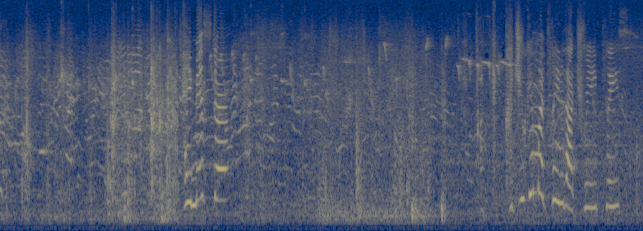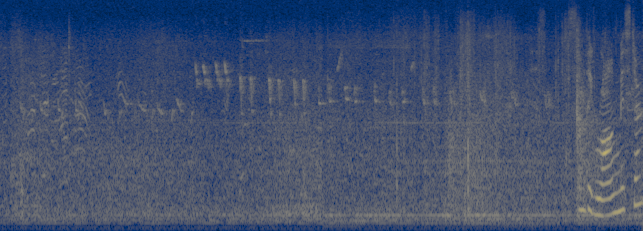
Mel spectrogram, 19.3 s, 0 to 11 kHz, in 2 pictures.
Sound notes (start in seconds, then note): 9.7 children playing; 10.7 birds tweeting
